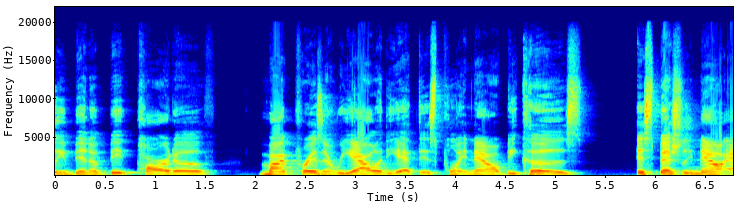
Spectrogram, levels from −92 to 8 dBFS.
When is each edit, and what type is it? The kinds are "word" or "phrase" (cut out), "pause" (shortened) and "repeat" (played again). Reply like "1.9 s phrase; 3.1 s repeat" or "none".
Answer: 1.8 s pause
